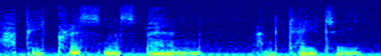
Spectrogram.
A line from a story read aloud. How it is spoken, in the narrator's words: whispered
